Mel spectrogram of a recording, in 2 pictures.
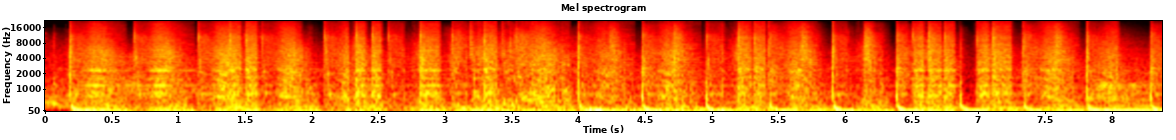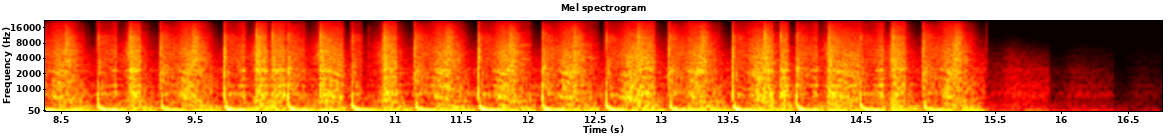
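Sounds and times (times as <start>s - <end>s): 
bass house music: 0.2s - 15.8s.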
